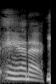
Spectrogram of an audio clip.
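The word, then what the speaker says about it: Alnwick: Alnick is pronounced Alnick and Ick, as in icky. – Yeah, I pronounced it Alnick. – Yeah. So it's Annick.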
